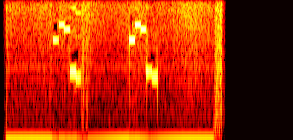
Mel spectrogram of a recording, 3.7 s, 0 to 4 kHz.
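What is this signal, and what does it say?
Five-tone selective call (ZVEI), heard as quick runs of five tones, tones of about 70 ms. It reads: 88021 88021
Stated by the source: Five-tone ZVEI selective call received on SDR.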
